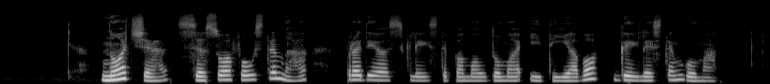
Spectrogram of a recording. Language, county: Lithuanian, Telšiai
